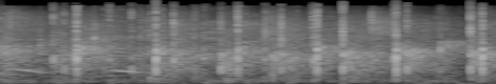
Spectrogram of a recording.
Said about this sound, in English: Now, clap your hands if you believe it right there.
